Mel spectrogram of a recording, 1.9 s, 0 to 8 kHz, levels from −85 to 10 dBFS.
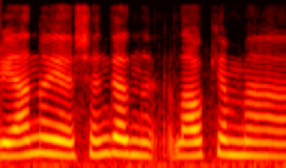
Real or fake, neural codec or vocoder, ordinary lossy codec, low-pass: fake; autoencoder, 48 kHz, 128 numbers a frame, DAC-VAE, trained on Japanese speech; Opus, 32 kbps; 7.2 kHz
